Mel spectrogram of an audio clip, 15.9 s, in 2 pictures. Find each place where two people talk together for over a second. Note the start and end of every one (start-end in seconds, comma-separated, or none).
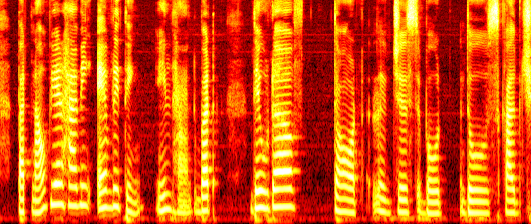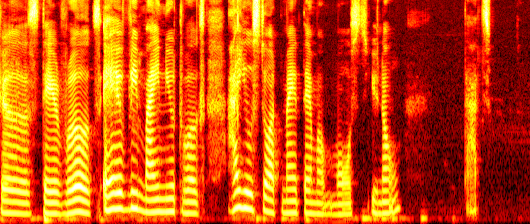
none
